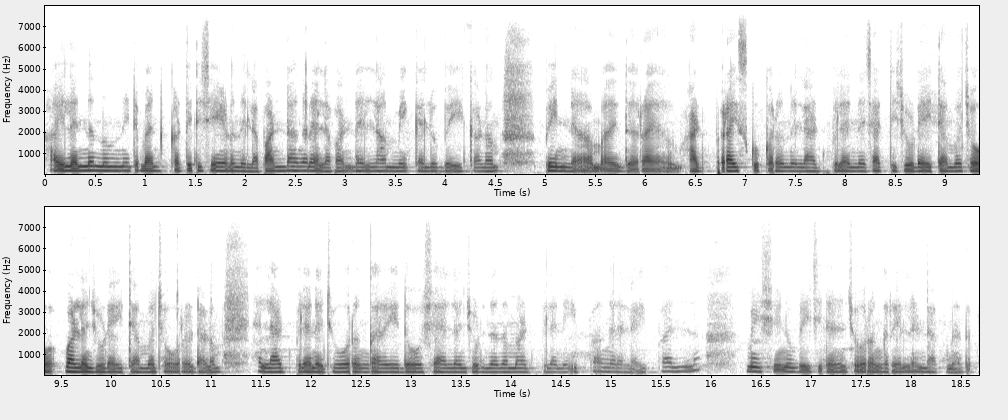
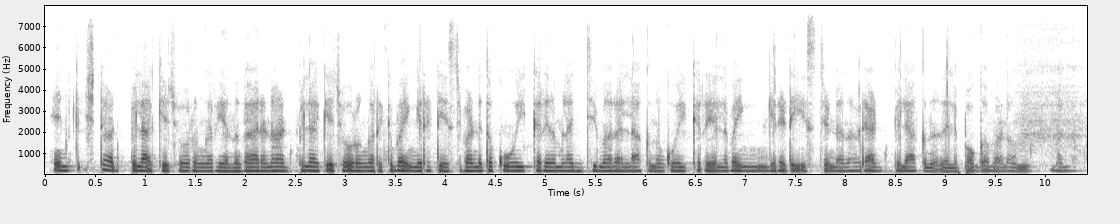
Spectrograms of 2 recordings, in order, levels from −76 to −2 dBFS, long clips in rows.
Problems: constant background noise, low volume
